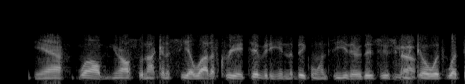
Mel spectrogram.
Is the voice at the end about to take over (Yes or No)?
No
